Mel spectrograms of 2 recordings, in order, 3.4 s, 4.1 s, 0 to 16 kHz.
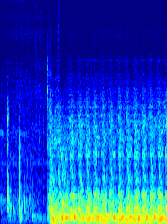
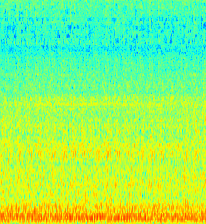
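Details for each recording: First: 2004 Chevrolet Silverado 2500HD 6.6 Duramax: slow, even cranking with no firing, fuel rail pressure only 1.4 MPa; cranks no start, fuel system lost prime from a leak in the suction line between tank and engine. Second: 2004 Chevrolet Silverado 2500HD 6.6 Duramax, lost prime from leaking tank-to-engine suction line, after new 1/2" fuel hose and 15 minutes running: deep steady diesel idle, even rhythm, no air bubbles in return line; running healthy.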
